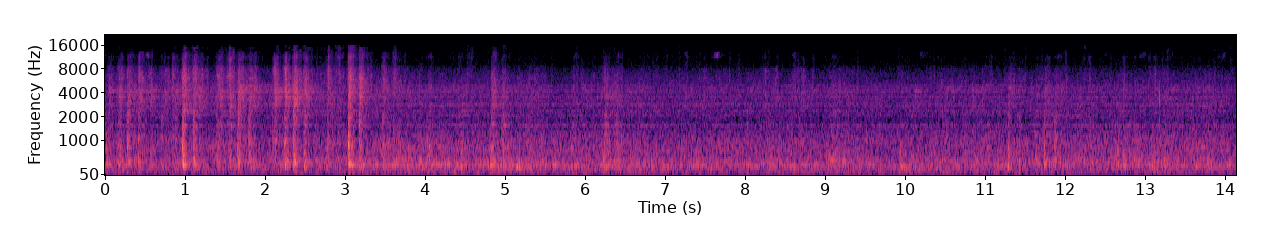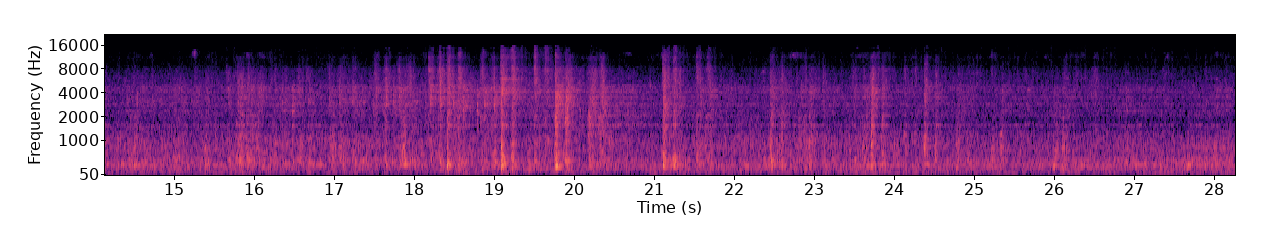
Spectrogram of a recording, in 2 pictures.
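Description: Passenger train carriage running at speed, heard from its open window: a steady rolling rumble with wheels clattering over rail joints. Sharp knocks cluster a couple of seconds in and again about two-thirds of the way through.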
